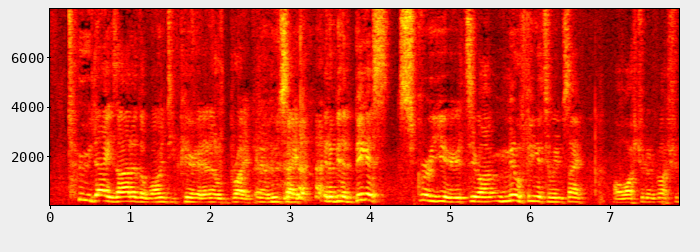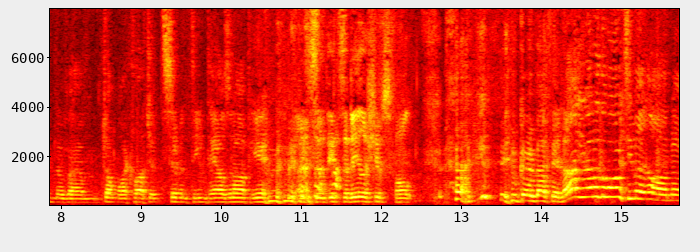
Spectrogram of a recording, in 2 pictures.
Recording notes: this is the backup recording as the normal recorder had issues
